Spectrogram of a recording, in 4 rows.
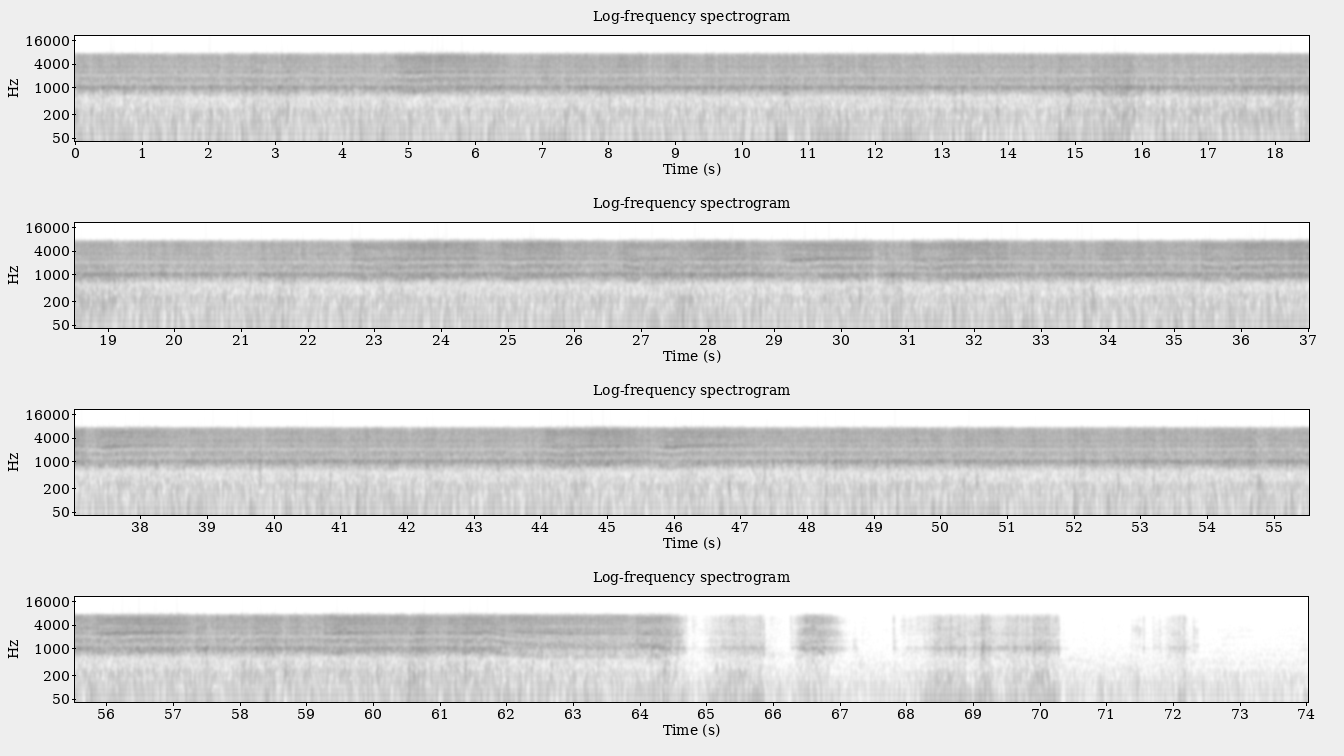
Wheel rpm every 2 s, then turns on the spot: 230, 230, 230, 230, 230, 230, 230, 240, 230, 240, 230, 220, 230, 230, 220, 220, 230, 230, 220, 230, 230, 230, 230, 230, 230, 230, 240, 230, 220, 230, 230, 190, 80, 30, 10, 20, 0.
68-72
